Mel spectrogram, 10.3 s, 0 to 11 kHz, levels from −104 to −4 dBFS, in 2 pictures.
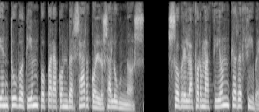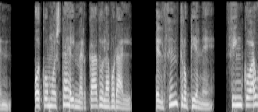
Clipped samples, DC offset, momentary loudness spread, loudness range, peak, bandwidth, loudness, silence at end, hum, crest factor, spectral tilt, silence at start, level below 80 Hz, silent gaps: under 0.1%; under 0.1%; 10 LU; 1 LU; -2 dBFS; 10.5 kHz; -18 LUFS; 0 s; none; 18 dB; -4.5 dB/octave; 0 s; -56 dBFS; 2.89-3.36 s, 5.42-5.87 s, 7.81-8.29 s, 9.47-9.70 s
